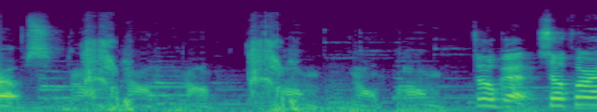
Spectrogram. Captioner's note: upbeat music; comical chewing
